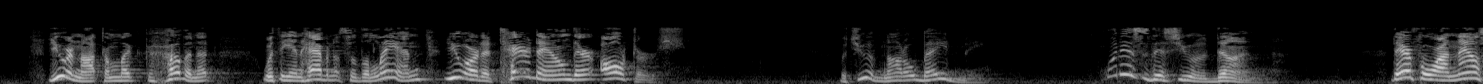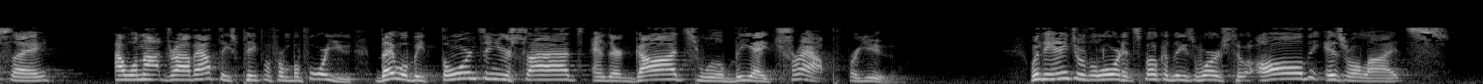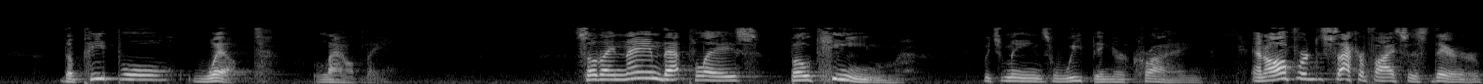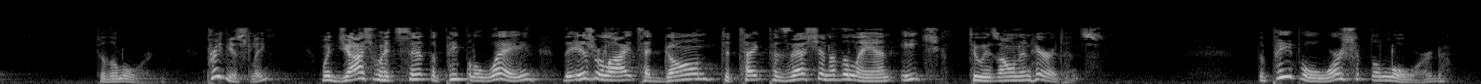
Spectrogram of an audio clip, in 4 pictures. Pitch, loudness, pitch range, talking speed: 190 Hz, -21 LUFS, 145-225 Hz, 125 wpm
